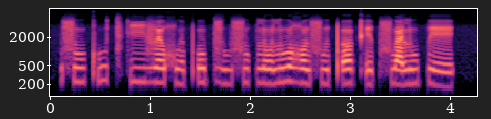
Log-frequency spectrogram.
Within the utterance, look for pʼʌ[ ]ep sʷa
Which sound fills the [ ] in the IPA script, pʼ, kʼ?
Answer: kʼ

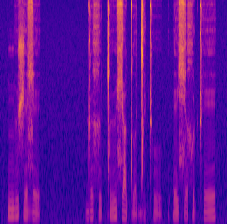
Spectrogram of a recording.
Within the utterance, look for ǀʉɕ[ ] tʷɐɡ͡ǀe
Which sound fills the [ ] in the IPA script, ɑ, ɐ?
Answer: ɑ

